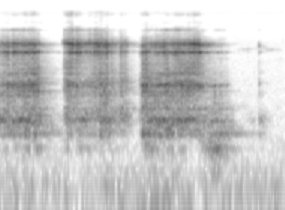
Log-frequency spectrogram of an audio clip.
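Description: The edge of a square steel lathe tool bit scraped along the turned surface of a steel bar: three scraping strokes with a thin high ringing through them. The scraping sound tells how rough or smooth the lathe-turned finish is.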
